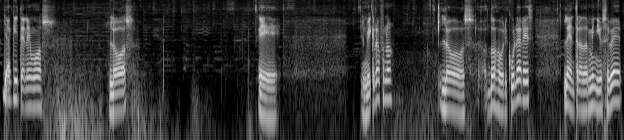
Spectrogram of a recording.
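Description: An Argentine man giving a casual hands-on tutorial in a halting, explanatory way, rewording as he goes. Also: fairly high pitch, lively intonation, dark tone, smooth, soft background music. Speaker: motovlogger. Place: room at home, indoors. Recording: dull, lo-fi sound.

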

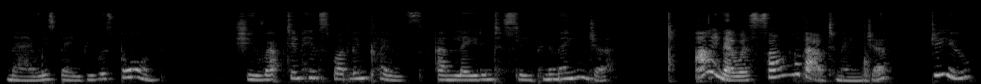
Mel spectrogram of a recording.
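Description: A young woman performs as a children's storyteller. Her voice is high and very animated, yet unhurried, with a soft husky edge and theatrical asides to the listener. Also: a little hiss or hum, poor audio. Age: young adult. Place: small room at home.

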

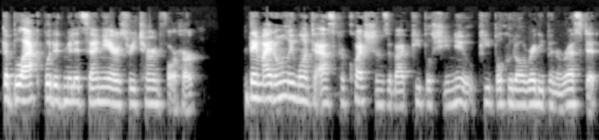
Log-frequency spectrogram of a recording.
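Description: A woman from the former Soviet Union whose first language is Russian, reading an excerpt from her historical novel over a video call from a small room at home, at a measured pace with occasional self-corrections. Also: fairly low pitch. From Odessa, then USSR. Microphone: laptop webcam mic on video call.

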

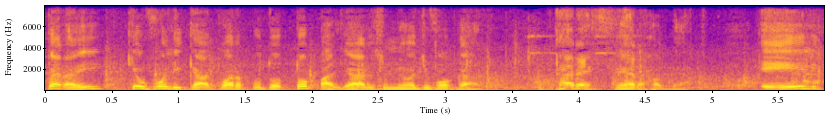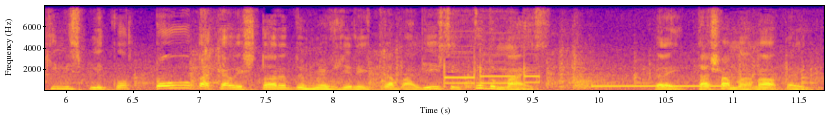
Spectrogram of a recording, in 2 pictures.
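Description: An actor playing a chatty, trusting Brazilian builder in a radio soap, eager, friendly and colloquial. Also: male voice, a little high, expressive, fairly quick, music in the background, lightly acted. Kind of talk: radio soap opera acting.

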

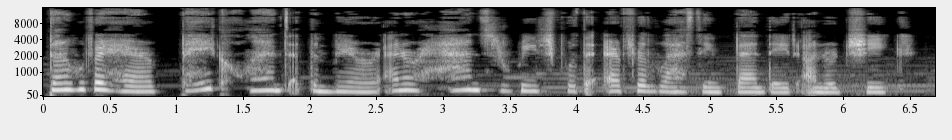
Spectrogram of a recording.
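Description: A woman's voice: mid-range voice, unhurried, a bit bright. A woman reading scripted story narration as the narrator of a fan radio play. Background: music.

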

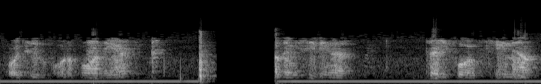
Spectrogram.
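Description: Monotone, very sharp male police radio dispatcher. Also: on the low side, normal speed, dull audio. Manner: clipped, procedural. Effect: two-way radio. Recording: echoey, noisy police radio transmission.

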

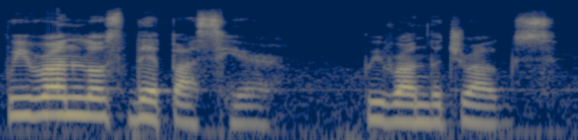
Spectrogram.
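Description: A woman's voice: on the low side, measured pace, close to an everyday voice. A woman playing a stern vampire gang boss in a video game, firm and menacing. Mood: proud, commanding. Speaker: vampire gang leader character. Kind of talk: scripted video game dialogue.

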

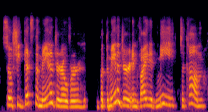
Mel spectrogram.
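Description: A man with a high voice hosting a casual interview, chatty and eager with questions. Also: moderate pace, a bit bright. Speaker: host.

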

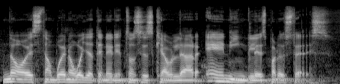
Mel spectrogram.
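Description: Low-voiced male conference interpreter. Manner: halting, with pauses and self-corrections. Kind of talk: simultaneous interpretation of a technical conference talk.

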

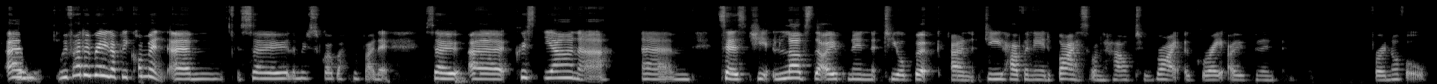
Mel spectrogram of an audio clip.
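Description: A woman's voice: a little high, normal speed, fairly bright tone. A woman, hosting a casual interview on a video call in an informal, slightly hesitant way. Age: 20s. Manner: informal, hesitant, often says "like". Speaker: interview host, bookshop assistant manager. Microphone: computer mic on video call.

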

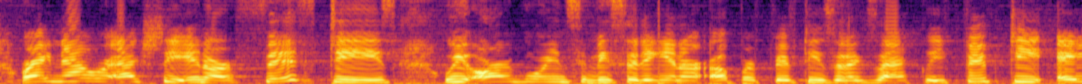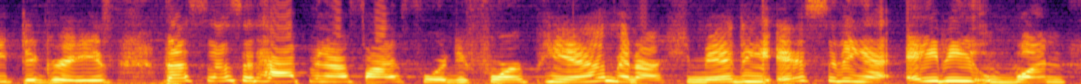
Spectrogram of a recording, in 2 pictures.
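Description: A woman's voice: a little high, a bit bright, no room sound, recorded from a distance. A young woman presenting a local TV weather forecast from a studio, upbeat and chatty, with the odd slip and self-correction. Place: TV studio in front of a weather wall.

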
